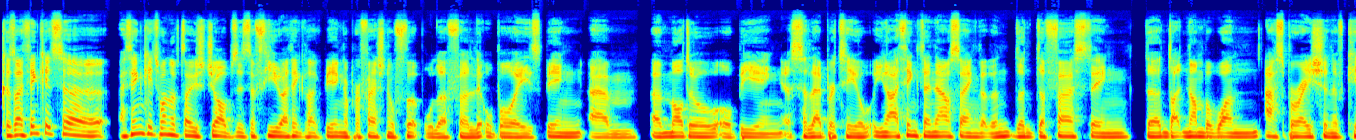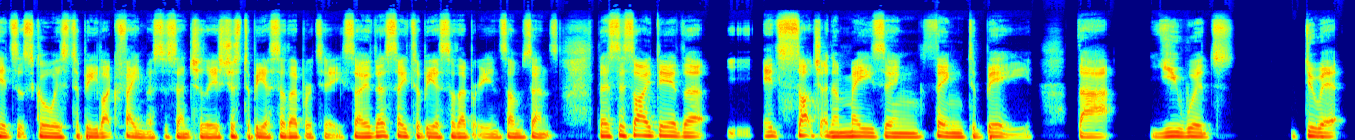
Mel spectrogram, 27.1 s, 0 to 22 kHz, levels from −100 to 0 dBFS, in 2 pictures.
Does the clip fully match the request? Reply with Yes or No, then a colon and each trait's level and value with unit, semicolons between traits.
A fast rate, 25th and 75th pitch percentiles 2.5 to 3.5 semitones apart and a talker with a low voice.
Yes: fast, 210 wpm; average, 2.9 semitones; low, 110 Hz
